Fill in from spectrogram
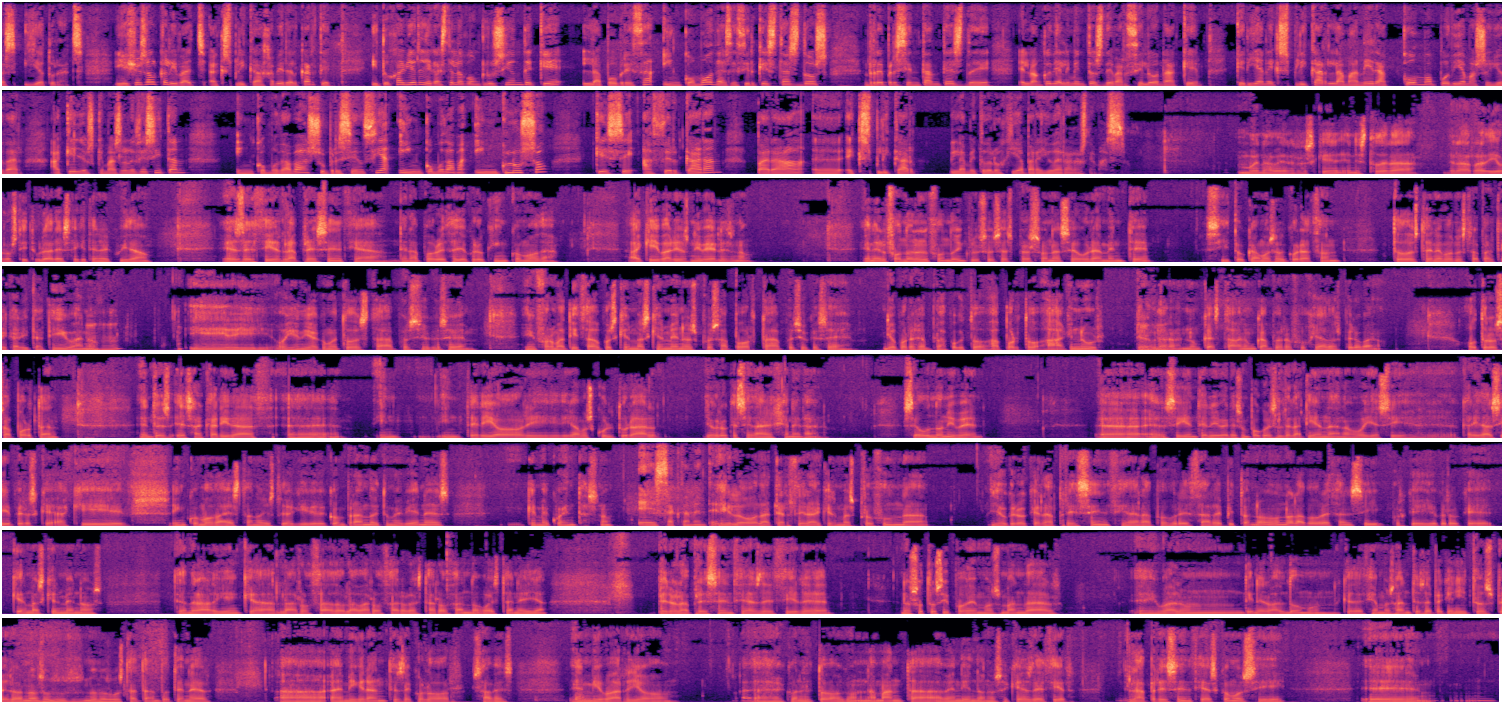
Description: Para escuchar la entrevista completa en castellano, pulsa play en el siguiente enlace:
